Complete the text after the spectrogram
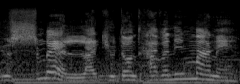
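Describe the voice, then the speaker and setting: Male actor as shifty, scornful game swindler, strikingly high and excitable, over loud score. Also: normal speed, music in the background, lightly acted. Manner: sneering, excitable. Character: small-time male swindler, scornful, defiant, cowardly when hurt. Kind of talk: video game cutscene acting.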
